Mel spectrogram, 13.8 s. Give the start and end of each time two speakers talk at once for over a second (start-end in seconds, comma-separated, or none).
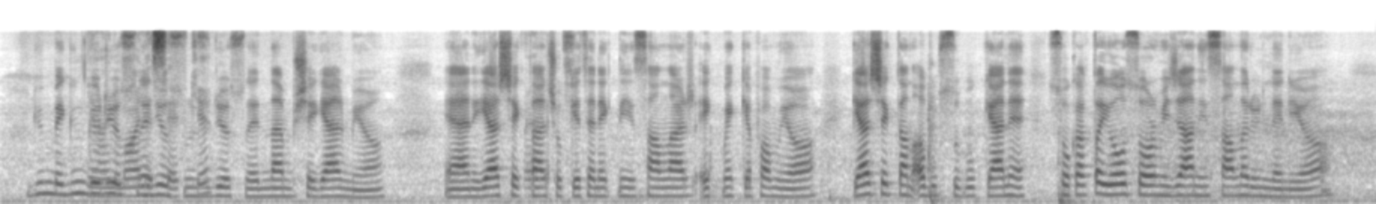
0.9-2.1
